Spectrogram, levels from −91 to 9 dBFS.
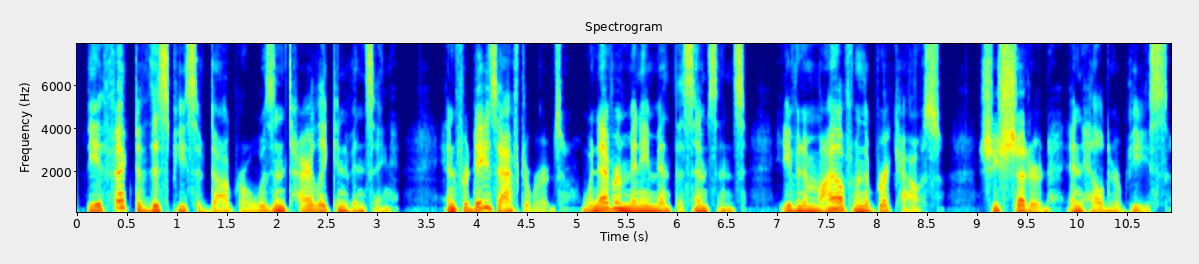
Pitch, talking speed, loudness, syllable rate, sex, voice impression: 215 Hz, 175 wpm, -17 LUFS, 5.6 syllables/s, female, feminine, adult-like, thin, tensed, powerful, bright, clear, fluent, intellectual, friendly, lively, slightly strict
